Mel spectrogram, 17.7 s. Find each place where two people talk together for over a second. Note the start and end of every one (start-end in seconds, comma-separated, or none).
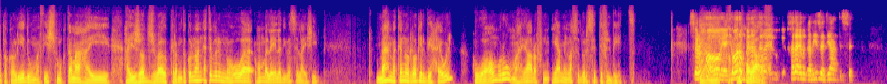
14.0-15.4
